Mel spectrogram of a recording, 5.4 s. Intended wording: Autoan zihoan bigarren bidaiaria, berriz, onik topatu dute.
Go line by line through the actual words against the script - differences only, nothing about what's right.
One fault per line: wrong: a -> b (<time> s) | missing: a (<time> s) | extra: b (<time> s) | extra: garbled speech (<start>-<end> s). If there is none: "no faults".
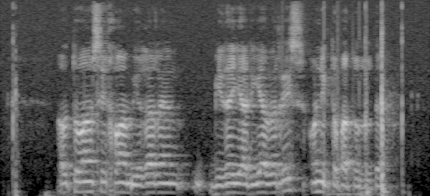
no faults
